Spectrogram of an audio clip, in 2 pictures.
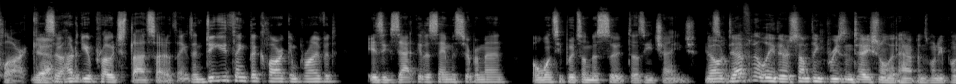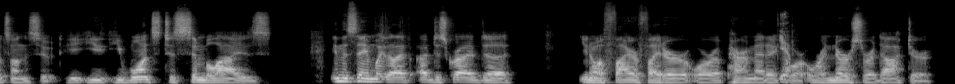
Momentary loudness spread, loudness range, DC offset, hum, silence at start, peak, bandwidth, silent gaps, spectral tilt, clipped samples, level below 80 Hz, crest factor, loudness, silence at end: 8 LU; 2 LU; under 0.1%; none; 0 s; -4 dBFS; 18 kHz; 3.54-3.68 s, 5.22-5.32 s, 12.35-12.66 s, 14.83-15.00 s, 15.18-15.35 s; -4.5 dB/octave; under 0.1%; -50 dBFS; 16 dB; -20 LUFS; 0.25 s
